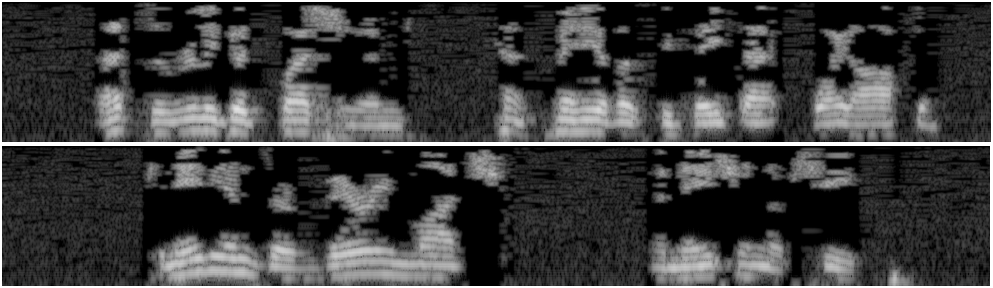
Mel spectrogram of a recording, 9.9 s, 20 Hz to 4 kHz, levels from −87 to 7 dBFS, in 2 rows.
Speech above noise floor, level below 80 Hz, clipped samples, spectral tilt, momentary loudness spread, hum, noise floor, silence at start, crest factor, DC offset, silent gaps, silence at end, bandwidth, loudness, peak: 38 dB; -50 dBFS; under 0.1%; -10 dB/octave; 12 LU; none; -58 dBFS; 0.5 s; 20 dB; under 0.1%; none; 0.45 s; 4 kHz; -20 LUFS; -2 dBFS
